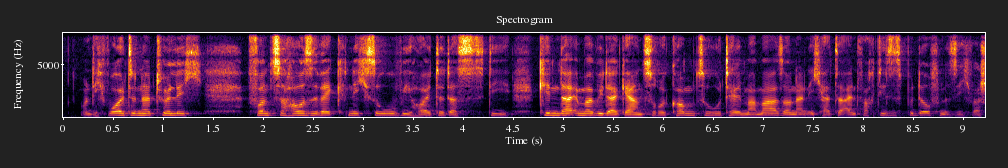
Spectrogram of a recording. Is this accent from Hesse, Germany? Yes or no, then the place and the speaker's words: yes; Biedenkopf, Hesse, Germany; also born or lived in Siegen; Aufgewachsen bin ich im Hessischen, in der Nähe von Marburg, also in Biedenkopf, eine kleine Stadt, wo ich auch zur Schule gegangen bin und wo ich eine sehr behütete und schöne Kindheit hatte.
